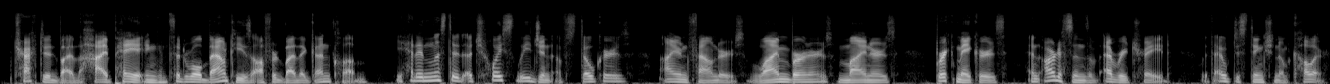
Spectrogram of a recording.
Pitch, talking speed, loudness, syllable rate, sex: 115 Hz, 160 wpm, -23 LUFS, 5.6 syllables/s, male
